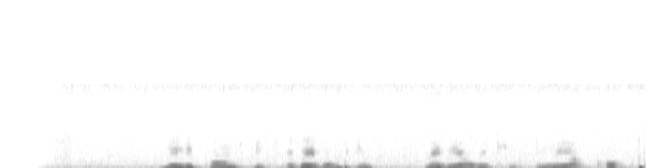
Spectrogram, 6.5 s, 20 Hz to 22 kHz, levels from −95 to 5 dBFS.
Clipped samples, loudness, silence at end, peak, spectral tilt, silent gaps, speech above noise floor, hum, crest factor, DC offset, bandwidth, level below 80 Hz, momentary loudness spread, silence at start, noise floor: under 0.1%; -54 LUFS; 0 s; -34 dBFS; -9 dB/octave; none; 26 dB; none; 20 dB; under 0.1%; 11.5 kHz; -64 dBFS; 13 LU; 1.6 s; -79 dBFS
